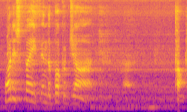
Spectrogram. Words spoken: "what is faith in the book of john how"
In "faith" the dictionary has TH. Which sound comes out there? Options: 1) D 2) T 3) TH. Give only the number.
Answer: 3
